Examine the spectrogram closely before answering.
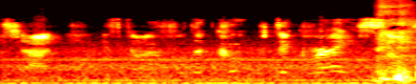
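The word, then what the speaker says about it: coup de grâce: "He's going for the Coupe de Grace!" I was like, have you just read it on the internet or something? It's like French, so I mean you pronounced it right.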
